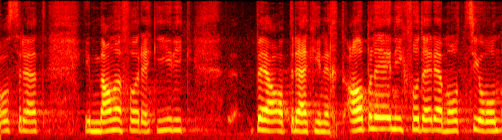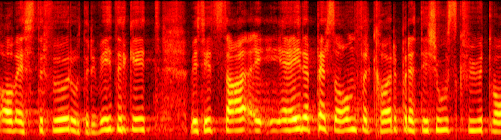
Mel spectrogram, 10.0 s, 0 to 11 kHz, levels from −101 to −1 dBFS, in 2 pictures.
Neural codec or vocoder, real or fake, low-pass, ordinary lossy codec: vocoder, 22.05 kHz, 80 mel bands, WaveNeXt; fake; none; none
